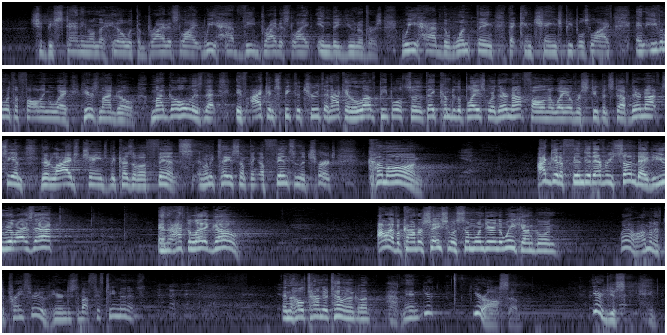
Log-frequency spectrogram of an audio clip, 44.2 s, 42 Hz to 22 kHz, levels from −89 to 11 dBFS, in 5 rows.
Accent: American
